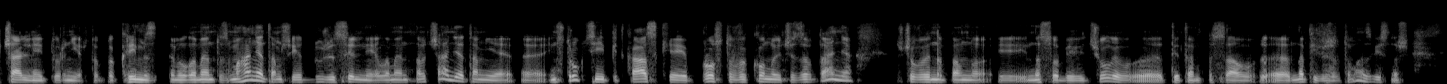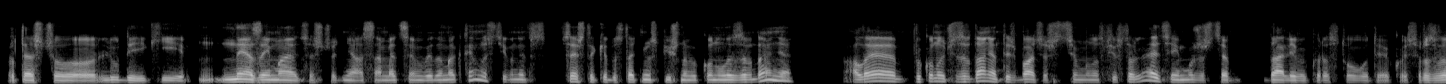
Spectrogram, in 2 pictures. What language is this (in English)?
Ukrainian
